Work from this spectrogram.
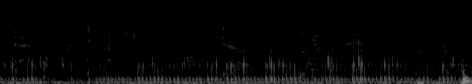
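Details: Loud purring from a young foster kitten during play and petting, a steady low rumble running throughout, overlaid with soft human voices, chewing-like clicks and a sharp knock at the very end.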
